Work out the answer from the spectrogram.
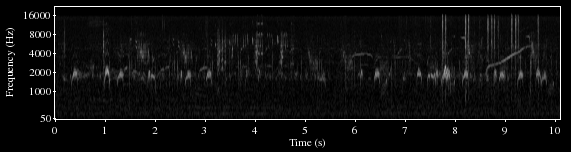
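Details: European bee-eaters calling: many short, rolling, slightly trilled notes repeated throughout, several birds overlapping in a busy chorus, with a few sharp higher clicks and thin upslurred notes near the end over a quiet background.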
